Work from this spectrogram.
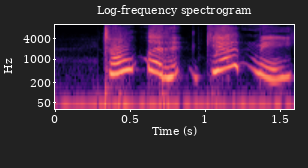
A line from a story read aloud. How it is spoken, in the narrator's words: cried Peaches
